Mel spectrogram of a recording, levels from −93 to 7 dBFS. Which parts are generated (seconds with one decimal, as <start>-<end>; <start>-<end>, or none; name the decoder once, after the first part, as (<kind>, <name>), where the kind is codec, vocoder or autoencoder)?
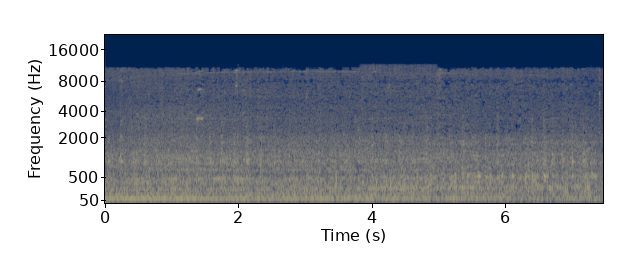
none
